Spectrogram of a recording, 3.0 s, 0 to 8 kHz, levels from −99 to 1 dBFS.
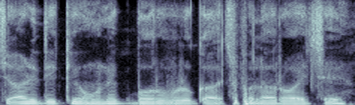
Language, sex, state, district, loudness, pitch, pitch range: Bengali, male, West Bengal, Cooch Behar, -16 LUFS, 125 Hz, 120-135 Hz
